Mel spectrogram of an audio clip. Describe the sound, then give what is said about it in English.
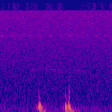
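A single human heartbeat, two soft low thumps in quick succession, muffled, over a quiet steady background with no voices. “Can you hear my heartbeat?”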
